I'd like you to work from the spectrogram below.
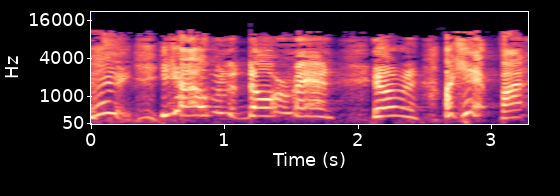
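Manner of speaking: imitated panic, borderline crying; very high, frantic mock wail; Joey. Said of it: "like, borderline crying and shit".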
